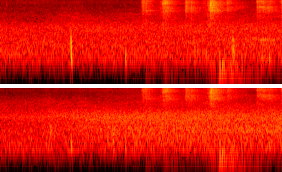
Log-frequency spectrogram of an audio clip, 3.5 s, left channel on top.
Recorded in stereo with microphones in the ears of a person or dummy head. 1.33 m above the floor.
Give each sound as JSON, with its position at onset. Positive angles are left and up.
{"t": 1.8, "sound": "a dropped coin", "side_deg": 10, "distance_m": 1.2}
